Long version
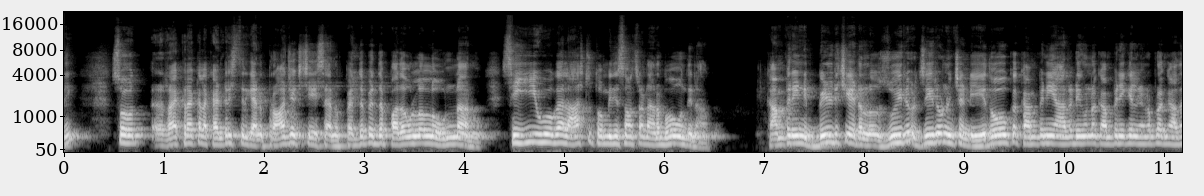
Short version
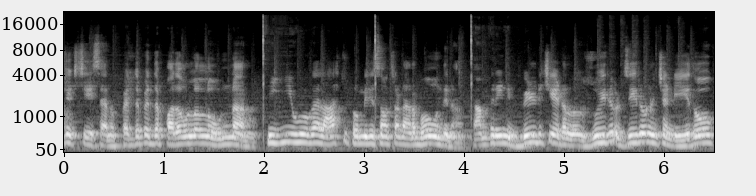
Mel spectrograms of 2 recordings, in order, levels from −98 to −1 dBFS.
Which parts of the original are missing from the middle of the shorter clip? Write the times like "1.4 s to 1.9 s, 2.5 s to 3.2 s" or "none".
4.2 s to 4.4 s, 6.5 s to 7.0 s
